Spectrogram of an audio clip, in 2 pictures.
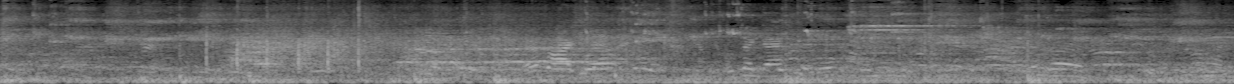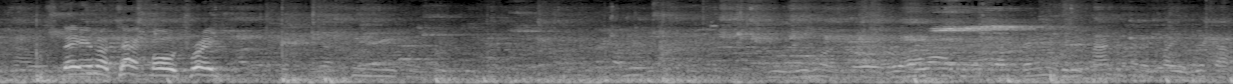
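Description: A crowd of young people chatters in a large echoing gym.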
